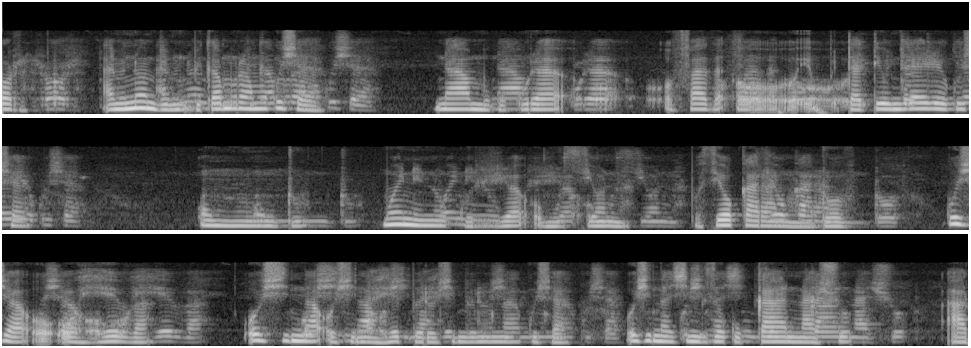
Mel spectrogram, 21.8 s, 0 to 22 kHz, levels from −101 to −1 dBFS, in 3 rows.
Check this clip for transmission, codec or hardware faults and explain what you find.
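Two faults are present: an uncancelled echo and a steady train of clock slip clicks. The call microphone processing, with nothing above 8 kHz, is normal.

The echo with no canceller runs through the whole recording. The far end plays the speech over a loudspeaker. Its microphone captures it and sends it back unremoved. The return arrives after roughly 0.4 s, at about 10 dB below the direct speech. Each phrase gets a quieter, thinner shadow trailing close behind it.

Clock slip clicks run from 0.24 s to 21.59 s. A faint tick arrives roughly every 0.3 s, around seventy in all. The likely cause is two devices on unsynchronised clocks, mismatched by something near 70 parts per million. Each time the drift reaches a full sample, one sample is dropped or repeated. The ticks are regular and stand out most on loud, sustained speech. They vanish in the pauses.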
